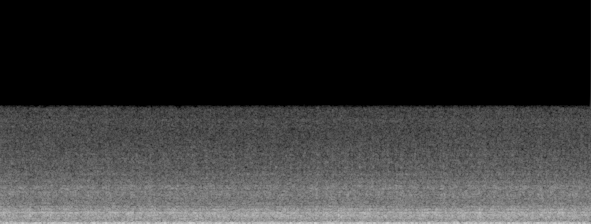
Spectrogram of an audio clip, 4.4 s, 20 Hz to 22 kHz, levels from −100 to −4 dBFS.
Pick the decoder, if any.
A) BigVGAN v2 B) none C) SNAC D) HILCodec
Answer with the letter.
A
